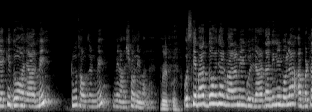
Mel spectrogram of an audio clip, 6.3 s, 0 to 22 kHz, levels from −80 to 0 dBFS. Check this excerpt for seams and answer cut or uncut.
cut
